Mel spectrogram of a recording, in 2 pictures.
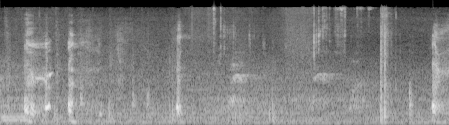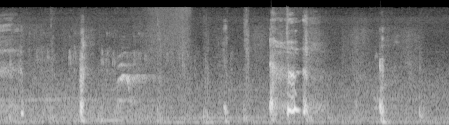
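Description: A child coughing in a string of short bursts, with coins clinking as they drop into an open guitar case.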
